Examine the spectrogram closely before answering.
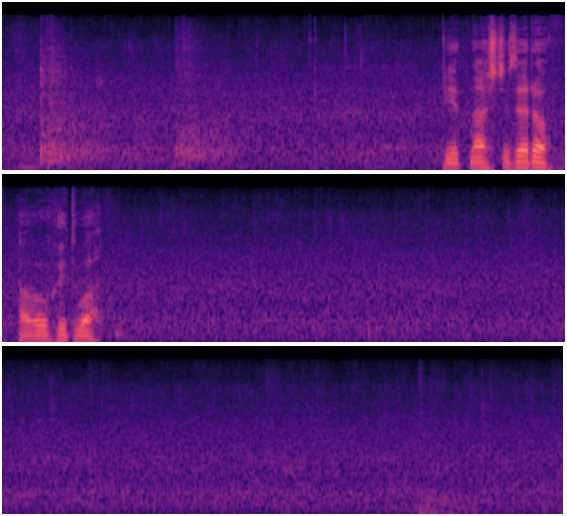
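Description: A tennis ball is struck with a racket, echoing in a large hall.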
